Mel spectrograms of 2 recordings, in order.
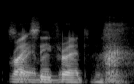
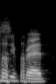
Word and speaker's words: Seyfried: Film stars Megan Fox, Amanda Seyfried. Is that how you say it? Oh, no, don't ever said that name out loud. Sorry, Seyfried. Right, Seyfried.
